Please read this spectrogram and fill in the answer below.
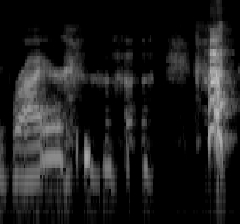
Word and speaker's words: Brier: it I think it's called a Brier Hopper but with a Middletown accent it sounds like bra Hopper so I thought growing up I was a bra Hopper but I'm not because that's not a thing I realized much like within the last five or 10 years that it's actually Brier so I went around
